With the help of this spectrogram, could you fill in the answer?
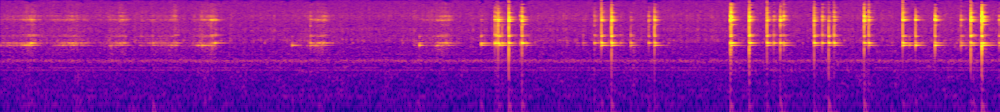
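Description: Long fingernails tap the top side of a clear glass cylinder jar lying on its side on carpet, hollow with dried flowers inside. The sound is bright, glassy clinks with a short high ring, faint and sparse at first, then quicker clusters of taps that grow louder toward the end.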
